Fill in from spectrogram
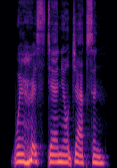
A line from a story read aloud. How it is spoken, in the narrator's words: Teal'c groaned when he could speak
